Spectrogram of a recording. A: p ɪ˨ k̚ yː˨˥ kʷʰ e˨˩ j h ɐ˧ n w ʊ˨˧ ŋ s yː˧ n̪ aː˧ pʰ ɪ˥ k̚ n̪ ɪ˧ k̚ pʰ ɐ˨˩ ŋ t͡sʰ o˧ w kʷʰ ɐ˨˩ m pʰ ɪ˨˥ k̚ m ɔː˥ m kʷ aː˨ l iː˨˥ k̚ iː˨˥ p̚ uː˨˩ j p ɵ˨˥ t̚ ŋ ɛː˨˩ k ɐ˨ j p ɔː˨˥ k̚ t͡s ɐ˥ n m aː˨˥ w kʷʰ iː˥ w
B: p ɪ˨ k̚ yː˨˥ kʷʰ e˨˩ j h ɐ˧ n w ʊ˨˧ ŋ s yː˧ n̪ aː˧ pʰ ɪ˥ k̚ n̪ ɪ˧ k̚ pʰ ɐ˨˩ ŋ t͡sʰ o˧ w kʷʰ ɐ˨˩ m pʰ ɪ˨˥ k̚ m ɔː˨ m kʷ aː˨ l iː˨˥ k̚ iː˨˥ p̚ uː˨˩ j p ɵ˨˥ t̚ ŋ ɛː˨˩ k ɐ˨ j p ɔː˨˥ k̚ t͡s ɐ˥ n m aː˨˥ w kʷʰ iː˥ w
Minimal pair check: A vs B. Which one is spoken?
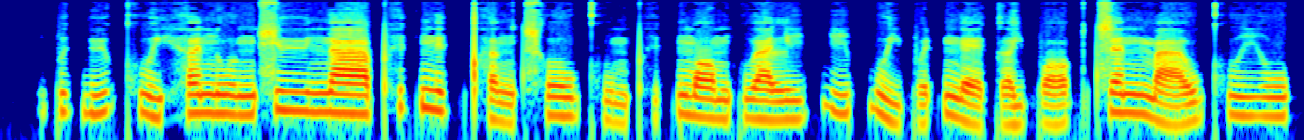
B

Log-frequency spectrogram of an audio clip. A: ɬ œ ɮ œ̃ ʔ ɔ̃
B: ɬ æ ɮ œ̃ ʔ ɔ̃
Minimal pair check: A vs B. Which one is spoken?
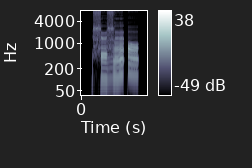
A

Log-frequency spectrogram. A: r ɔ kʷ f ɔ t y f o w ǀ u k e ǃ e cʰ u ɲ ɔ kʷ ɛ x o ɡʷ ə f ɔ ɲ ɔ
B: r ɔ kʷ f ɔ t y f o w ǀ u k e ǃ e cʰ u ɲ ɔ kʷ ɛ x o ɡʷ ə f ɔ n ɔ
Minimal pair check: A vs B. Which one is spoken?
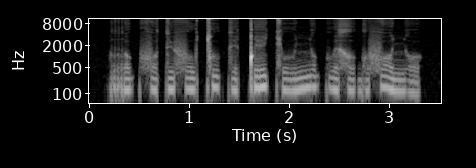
A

